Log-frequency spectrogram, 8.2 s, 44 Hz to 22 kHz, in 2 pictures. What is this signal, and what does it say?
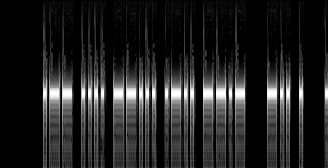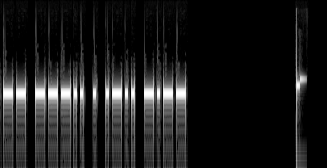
Morse code, heard as a keyed tone, about 32 wpm, 700 Hz. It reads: WH7LQ DE W8ELY
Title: USA Callsign DE Callsign - 5 Characters - 30wpm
